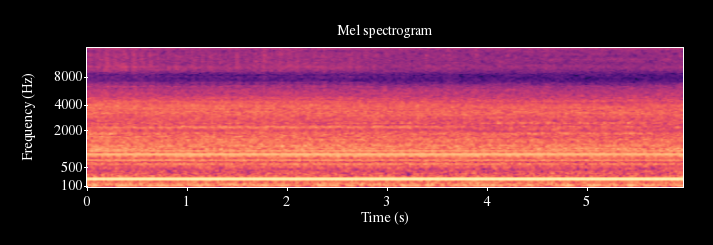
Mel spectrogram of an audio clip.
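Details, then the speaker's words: HVAC furnace that quit heating, control flashing four-flash code, flame not lighting: steady low electrical hum with faint higher tone, no burner roar; owner suspects the fan motor, unconfirmed; motor hum. "yeah that noise right there is what's bugging me I think it's the fan motor but I don't know to be honest"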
